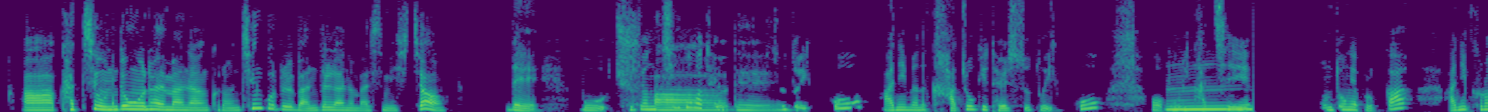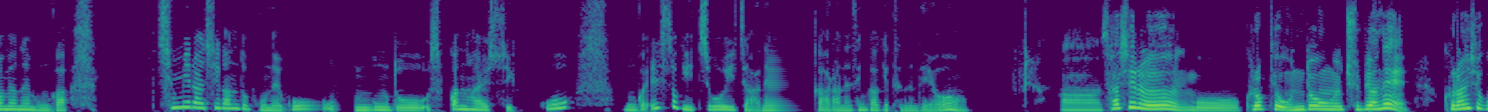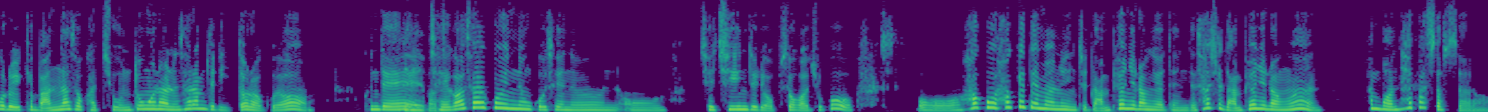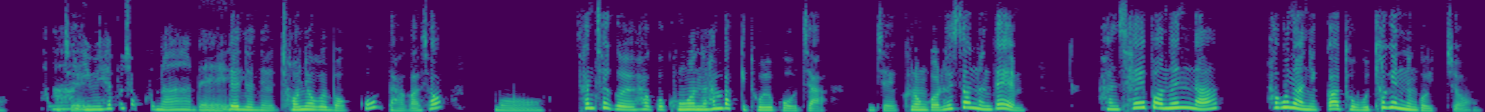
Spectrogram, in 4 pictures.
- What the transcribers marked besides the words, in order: tapping; sniff; distorted speech
- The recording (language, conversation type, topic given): Korean, advice, 일상에서 작은 운동 습관을 어떻게 만들 수 있을까요?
